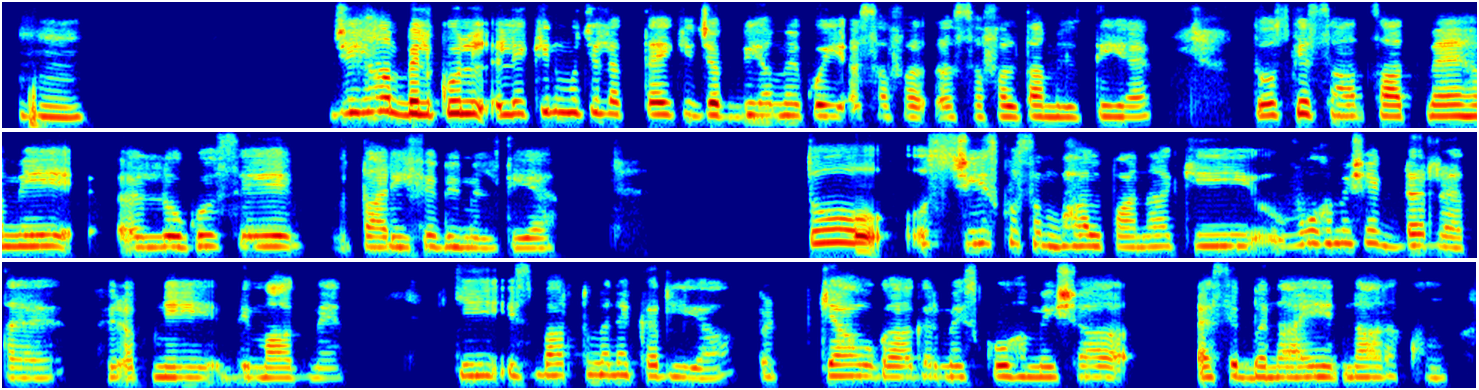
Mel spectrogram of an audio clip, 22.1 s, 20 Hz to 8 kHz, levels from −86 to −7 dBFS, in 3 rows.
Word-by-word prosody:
हुँ। 205 -2 -1 1.3
जी, 285 +2 +5
हाँ 315 +1 +5
बिल्कुल, 270 +1 +8
लेकिन 265 +4 +1
मुझे 285 0 +2
लगता 255 -1 0
है 250 - +8
कि 245 0 -10
जब 245 - +10
भी 245 - -1
हमें 235 0 -3
कोई 225 -2 +3
असफ 210 0 -8 0.2
असफलता 215 +1 0
मिलती 205 +1 -2
है 205 0 -2 0.5
तो 230 - +5
उसके 260 +3 +3
साथ-साथ 220 -1 0
में 225 0 +5
हमें 220 0 +2 0.3
लोगों 210 +2 +1
से 215 0 +1 0.4
तारीफें 205 +1 -2
भी 205 0 -3
मिलती 185 0 -7
है। 185 - -6 1.3
तो 275 +1 +3 0.4
उस - - -4
चीज़ 265 +1 +4
को 280 - -7
सँभाल 220 -3 -2
पाना 205 +1 -4
कि 225 0 -3 0.4
वो 275 +2 -1
हमेशा 275 +1 +3
एक 225 - -8
डर 235 +2 +2
रहता 195 -1 -5
है 185 -1 -8 0.3
फिर 200 - -6
अपने 200 +1 -1 0.3
दिमाग 195 -2 -2
में 185 -1 -11 0.6
कि 230 0 -3
इस 225 +1 -7
बार 235 0 -1
तो 250 - -6
मैंने 245 0 -3
कर 220 - -2
लिया 190 -4 -7 0.2
बट - - -12 0.2
क्या 230 -1 +3
होगा 220 -2 -2
अगर 215 +1 -9
मैं 210 - -3
इसको 220 +1 0
हमेशा 205 +3 +3 0.4
ऐसे 205 +2 0
बनाए 200 +1 -1
ना 205 0 -2
रखूँ? 200 -3 -15
215 Hz, 170 wpm, -22 LUFS, 205-235 Hz, 1.3 s, जब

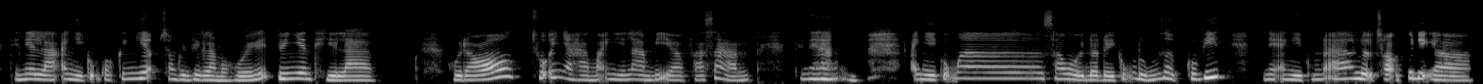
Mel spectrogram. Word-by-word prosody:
thế 225 - -1
nên 240 +1 +1
là 220 -2 +2
anh 235 +1 -2
ấy 200 - +2
cũng - - -3
có 225 -3 -7
kinh 255 +1 -4
nghiệm 280 +1 +2
trong 245 -3 -5
cái 215 -1 +1
việc 220 +1 0
làm 200 -2 +2
ở - - -1
Huế. 195 - +1
Tuy 260 -2 +5
nhiên 265 -1 +2
thì 200 -3 +2
là 195 0 +1 0.7
hồi 210 -2 +1
đó 240 - +4 0.2
chuỗi 315 +1 -2
nhà 275 -6 -4
hàng 210 -3 -4
mà 205 - -4
anh 240 -2 -4
ấy 220 - -1
làm 220 -3 -3
bị, 225 - -3
à, 200 -1 -4
phá 205 0 -8
sản, 205 -5 -4 0.5
thế 245 - -10
nên 250 0 +2
là 250 -1 +5 0.8
anh 240 - -4
ấy 215 -2 +2
cũng, - - -4
a, 275 -1 -4
sau 245 -1 -1
rồi 215 -4 +2
đợt 205 0 +2
đấy 200 -1 +2
cũng 240 +4 -6
đúng 225 -1 +1
đợt 270 -5 +1
Covid, 300 +8 +7 0.4
nên 230 +1 -3
anh 230 -2 -1
ấy 205 - +5
cũng 230 +1 -4
đã 255 +1 0
lựa 250 -3 +6
chọn 230 -1 +1
quyết 290 - +1
định 275 - +2
ờ, 195 -3 +1
230 Hz, 230 wpm, -24 LUFS, 205-260 Hz, 0.8 s, Covid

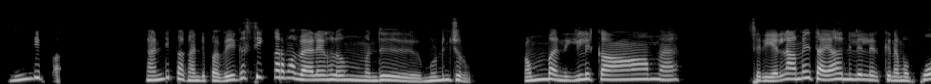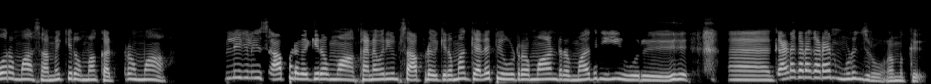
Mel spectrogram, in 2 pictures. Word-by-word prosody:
கண்டிப்பா. 255 +9 -3 0.9
கண்டிப்பா 250 +7 0
கண்டிப்பா. 180 0 -1
வெகு 215 +9 0
சீக்கிரமா 325 -3 0
வேலைகளும் 210 0 +1
வந்து 180 +3 +1 0.4
முடிஞ்சுரும். 205 +3 -1 0.5
ரொம்ப 220 +6 +1
அந்த 190 -2 -1
இழுக்காம, 230 +1 +1 0.9
சரி, 170 -1 -1
எல்லாமே 255 +7 +1
தயார் 235 +3 +2
நிலையில 225 -3 0
இருக்கு. 190 0 -3
நம்ம 175 0 +1 0.2
போறோமா, 240 -1 +2
சமைக்கிறோமா, 220 +1 +1
கட்டுறோமா, 225 +5 -1 0.7
பிள்ளைகளையும் 300 -1 -5
சாப்பிட 250 +4 +1
வைக்கிறோமா, 240 -2 +2 0.2
கணவரையும் 240 +3 +1
சாப்பிட 210 +2 +2
வைக்கிறோமா, 220 +4 +1
கெளப்பி 260 +3 +2
விடுறோமான்ற 235 -1 +1
மாதிரி 245 +1 0 0.3
ஒரு 200 -1 +1 1.0
ஆ - - +2 0.2
கட 250 +4 +3
கட 325 - +2
கடன்னு 305 -4 0
முடிஞ்சிரும், 210 - -2
நமக்கு. 170 -1 -3
230 Hz, 115 wpm, -22 LUFS, 210-255 Hz, 1.0 s, கட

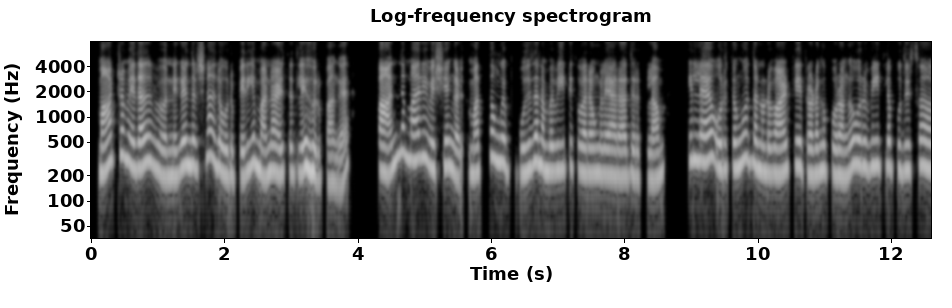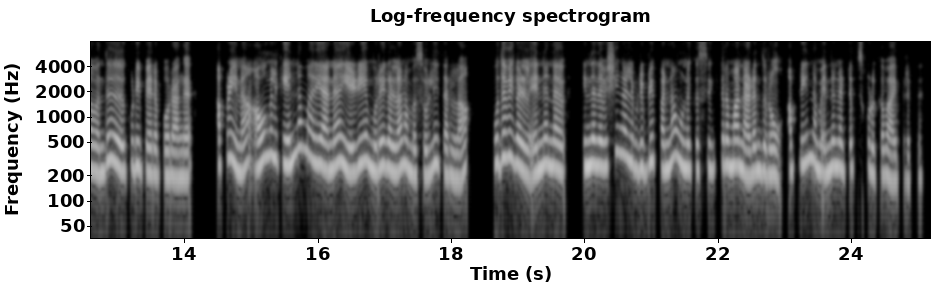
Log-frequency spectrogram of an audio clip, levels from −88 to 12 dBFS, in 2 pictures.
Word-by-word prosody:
மாற்றம் 305 +7 +2
ஏதாவது 255 +4 +4 0.2
வ 195 - 0
நிகழ்ந்துருச்சுனா 260 +7 +1
அதுல 260 -5 +1
ஒரு 205 - -3
பெரிய 225 +8 +1
மன 205 +3 +1
அழுத்தத்துலயும் 220 +2 +2
இருப்பாங்க. 170 -4 -5 0.5
அப்ப 240 - +2
அந்த 320 +10 0
மாரி 320 +2 +2
விஷயங்கள், 240 -4 -1 0.2
"மத்தவங்க 290 +7 0 0.2
புதிதா 235 +7 +1
நம்ம 230 -2 +1
வீட்டுக்கு 245 0 -5
வரவங்கல 215 0 0
யாராவது 200 0 0
இருக்கலாம். 185 0 -3 0.4
இல்ல 310 0 +1 0.3
ஒருத்தவங்க 250 +4 0
தன்னோட 230 -4 +1
வாழ்க்கைய 250 +4 +1
தொடங்க 215 +2 +1
போறாங்க. 205 0 0
ஒரு 260 -1 0
வீட்டுல, 260 0 -1
புதுசா 235 +3 -3 0.2
வந்து 225 +8 0 0.3
குடிபெயர 235 -5 0
போறாங்க" 190 -1 0 0.5
அப்படின்னா, 270 -6 0 0.2
அவங்களுக்கு 320 0 +1
என்ன 345 +8 +1
மாரியான 275 -7 +2 0.3
எளிய 270 +7 +1
முறைகள்லாம், 245 +1 +2
நம்ம 220 -5 -1
சொல்லி 220 +7 -1
தரலாம்? 195 +2 -2 0.4
உதவிகள் 300 -6 +2 0.2
என்னென்ன 260 +2 +2 0.5
"இந்தெந்த 265 0 +4
விஷயங்கள் 350 +1 -3
இப்படி, 245 -1 -1
இப்படி 290 +3 -1
பண்ணா 245 +7 +1
உனக்கு 240 -1 -1
சீக்கிரமாக 260 +1 0
நடந்துரும்" 210 -2 0 0.2
அப்படின்னு, 280 +6 -3
நம்ம 235 -5 0
என்னென்ன 250 +1 +1
டிப்ஸ் 245 +1 -6
குடுக்க 210 -3 -4
வாய்ப்பிருக்கு? 175 +1 -7
245 Hz, 140 wpm, -20 LUFS, 215-270 Hz, 0.5 s, ஏதாவது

